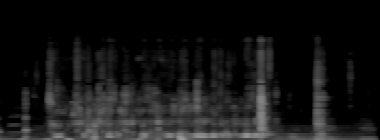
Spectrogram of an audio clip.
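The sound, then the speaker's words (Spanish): Pouring of white wine into a glass: a few seconds of gurgling, splashing liquid with quick glugs and bright clinks as the glass fills. “te estoy sirviendo una copita de un vino blanco para hacer la, despedida, porque siempre que hay calor, el vino blanco es tendencia”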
